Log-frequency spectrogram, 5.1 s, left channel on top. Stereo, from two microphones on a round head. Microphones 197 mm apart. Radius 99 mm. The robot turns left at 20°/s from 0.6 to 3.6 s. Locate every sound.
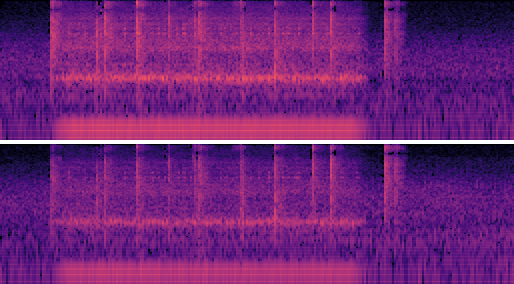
0.5 s a pop: 50° left (ahead or behind); by 4.1 s 10° right (ahead or behind)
